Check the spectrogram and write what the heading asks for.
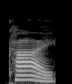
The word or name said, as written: kye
